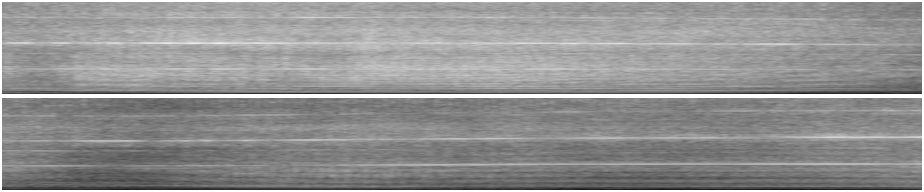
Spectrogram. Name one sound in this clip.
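A model helicopter's engine whines at a high pitch, growing louder as it passes close and fading as it flies off, then swelling again.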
